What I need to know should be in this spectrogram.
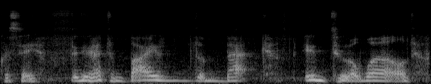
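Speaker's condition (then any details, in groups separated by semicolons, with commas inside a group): Motor neurone disease; speaking through air contraption enabling breathing, still able to talk, interviewed down the line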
